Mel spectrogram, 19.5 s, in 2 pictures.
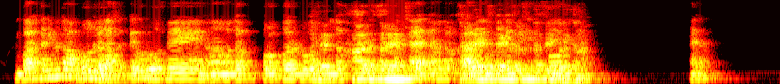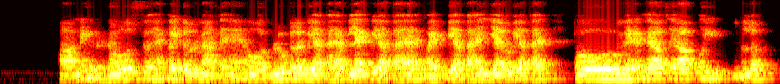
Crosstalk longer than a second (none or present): present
